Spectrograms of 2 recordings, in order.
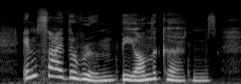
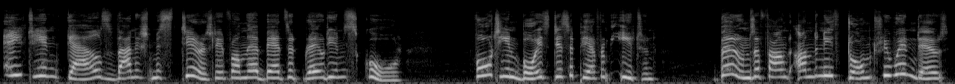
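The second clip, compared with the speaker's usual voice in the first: higher, appalled regal voice; the Queen reading; 8 semitones higher than usual. Acted. Queen reading the newspaper headlines, higher and appalled. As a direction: read it out in rising dismay.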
